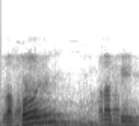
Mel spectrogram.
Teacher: اللام والراء تضغم، اللام تحذف تصبح الراء مشددة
